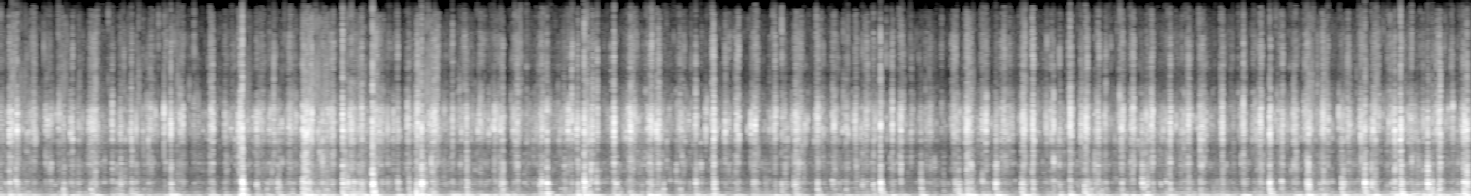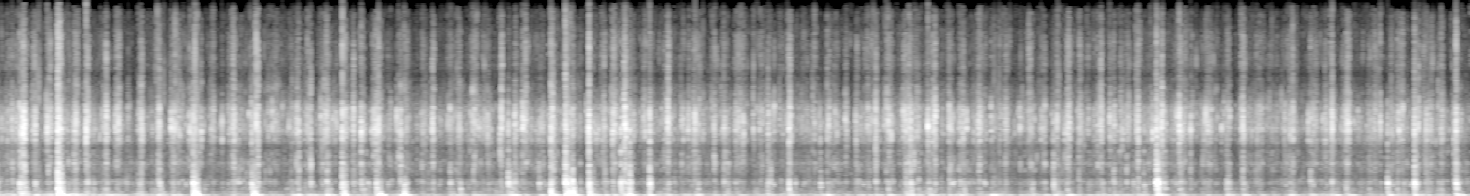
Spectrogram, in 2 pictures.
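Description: Sea water slapping and splashing against a plastic sit-on-top kayak's hull as it is paddled, heard as a constant dense crackle of small knocks and clicks over a steady low hum.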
